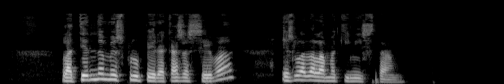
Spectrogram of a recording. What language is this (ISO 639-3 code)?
cat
